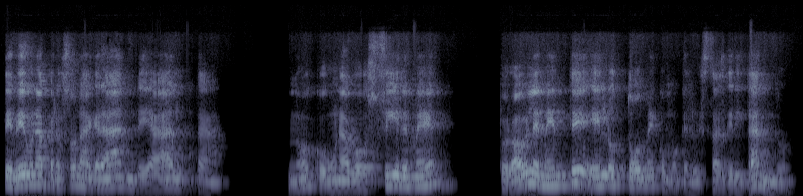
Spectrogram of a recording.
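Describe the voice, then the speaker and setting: His voice is mid-range and mellow, expressive and measured as he works through viewers' questions as a psychotherapist. The advice comes wrapped in repetitions and rhetorical questions, with quoted questioners and acted-out sample phrases, all captured in a dull, roomy lo-fi recording.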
